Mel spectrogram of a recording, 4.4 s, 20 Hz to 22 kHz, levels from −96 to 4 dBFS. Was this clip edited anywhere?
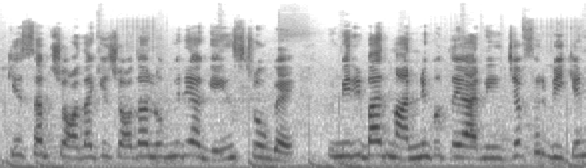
no; 0 cuts

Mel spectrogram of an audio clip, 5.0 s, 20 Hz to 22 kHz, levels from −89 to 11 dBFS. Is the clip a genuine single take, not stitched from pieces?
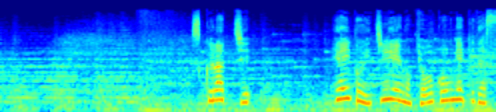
no; 1 cut; at 2.1 s

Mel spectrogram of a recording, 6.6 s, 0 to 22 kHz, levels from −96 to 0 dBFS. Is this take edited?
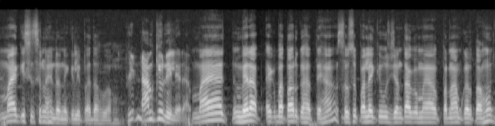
no; 0 cuts

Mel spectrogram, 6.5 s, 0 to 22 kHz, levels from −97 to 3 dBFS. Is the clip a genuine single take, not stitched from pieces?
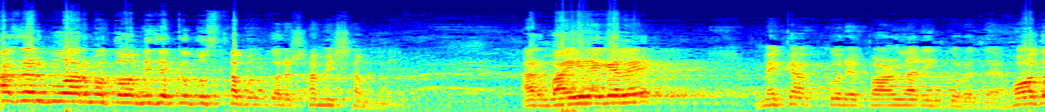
yes; 0 cuts

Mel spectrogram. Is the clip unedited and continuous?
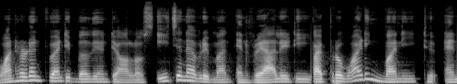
no; 1 cut; at 3.1 s

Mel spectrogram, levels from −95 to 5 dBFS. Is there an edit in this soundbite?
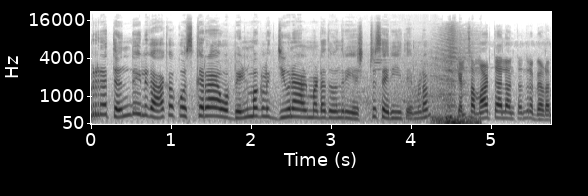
yes; 1 cut; at 4.6 s

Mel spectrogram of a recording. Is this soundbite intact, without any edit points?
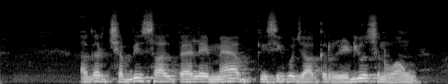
yes; 0 cuts

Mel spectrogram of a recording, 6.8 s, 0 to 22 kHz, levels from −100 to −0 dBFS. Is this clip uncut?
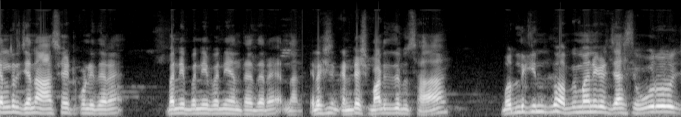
no; 1 cut; at 2.9 s

